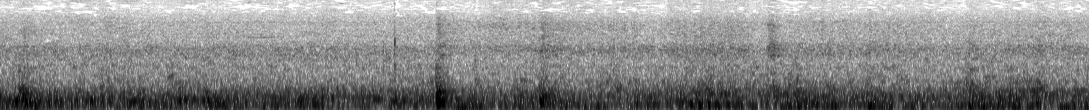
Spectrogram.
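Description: Indian Railways passenger coaches running along the line, heard from an open window: a steady low rumble of wheels on rails, with a few sharp clicks in the middle.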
